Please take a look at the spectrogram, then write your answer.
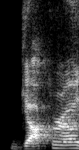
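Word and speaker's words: gyokuro: your word is giacaro um yokoro is this from japanese yes um yakiro can i have all the information please gyakuro is the only pronunciation it's a noun it's from japanese and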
